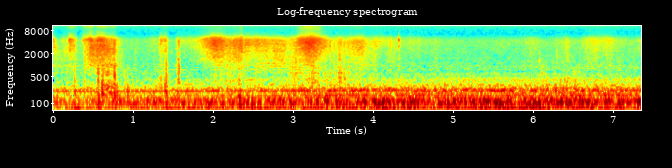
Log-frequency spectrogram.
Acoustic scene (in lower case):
car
